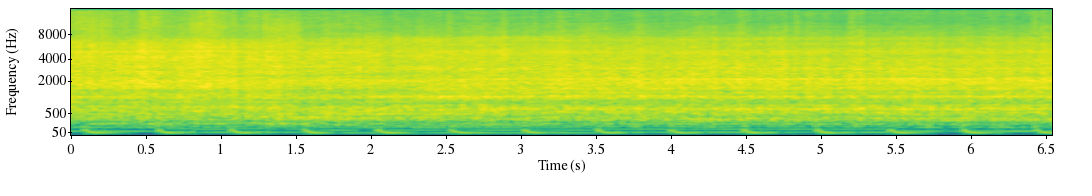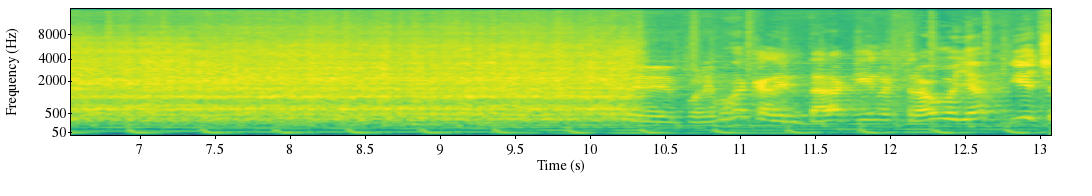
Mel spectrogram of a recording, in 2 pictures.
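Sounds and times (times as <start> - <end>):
electric blender running: 0.0 - 10.5.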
